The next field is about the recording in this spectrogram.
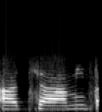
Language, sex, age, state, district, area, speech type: Bengali, female, 18-30, West Bengal, Hooghly, urban, conversation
